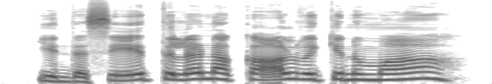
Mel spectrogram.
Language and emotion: Tamil, disgusted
